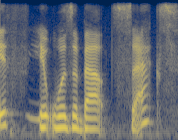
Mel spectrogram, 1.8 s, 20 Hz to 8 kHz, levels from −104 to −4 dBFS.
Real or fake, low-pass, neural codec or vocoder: real; 7.2 kHz; none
